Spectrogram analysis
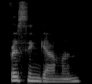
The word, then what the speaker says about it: Brisingamen: I still remember as a 10-year-old reading the account in Alan Garner's novel, The Weird Stone of Brisingamen, sorry, I always pronounce that wrong, Brisingamen, of two children escaping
